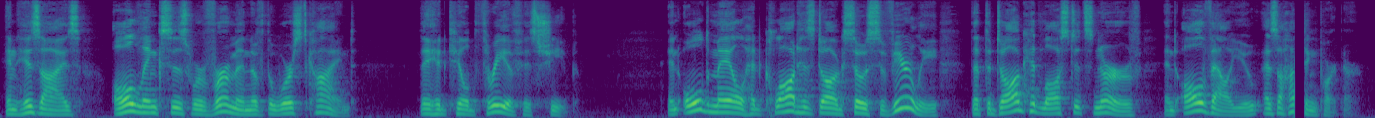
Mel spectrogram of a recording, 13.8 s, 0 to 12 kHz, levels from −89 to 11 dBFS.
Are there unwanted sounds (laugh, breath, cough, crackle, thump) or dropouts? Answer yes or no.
yes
